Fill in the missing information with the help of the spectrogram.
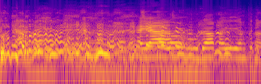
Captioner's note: girls laughing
